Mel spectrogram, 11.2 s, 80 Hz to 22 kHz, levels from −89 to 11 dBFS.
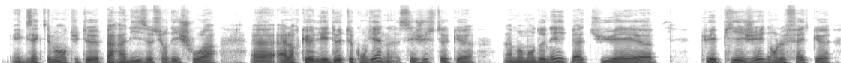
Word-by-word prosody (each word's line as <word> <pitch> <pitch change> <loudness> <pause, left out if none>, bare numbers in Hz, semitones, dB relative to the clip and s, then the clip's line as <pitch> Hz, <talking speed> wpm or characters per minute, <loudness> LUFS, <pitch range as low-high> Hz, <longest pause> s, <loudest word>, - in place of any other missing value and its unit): Exactement, 110 +3 -1
tu 100 -4 -11
te 95 -2 +3
paralyses, 105 +3 0
heu, 100 - +3
sur 95 0 -4
des 90 0 -1
choix, 115 +8 0 0.5
heu, 90 0 +2
alors 105 +2 +2
que - - +1
les 100 0 +6
2 135 +8 +3
te 145 -7 -2
conviennent. 135 - 0
C'est 110 +1 -5
juste 130 0 -3
qu'un 115 +1 -2 0.4
moment 105 +1 0
donné, 150 - +1
bah, 100 +1 +2
tu 105 +1 -2
es, 115 0 +3
heu, 90 -1 +1 0.6
tu 110 - +1
es 105 - +4
piégé 135 +7 0
dans 150 -8 -3
le 105 0 +1
fait 135 +8 -3
que, 125 0 -1
110 Hz, 165 wpm, -22 LUFS, 100-125 Hz, 0.6 s, les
